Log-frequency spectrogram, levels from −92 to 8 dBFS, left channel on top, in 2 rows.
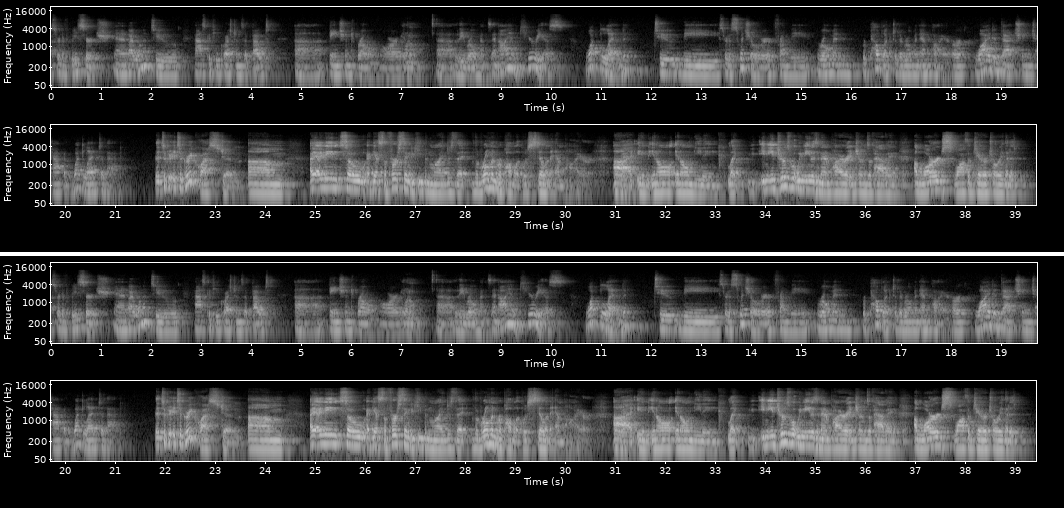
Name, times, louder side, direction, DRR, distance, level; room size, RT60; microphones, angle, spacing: voice 1, 0.0-2.5 2.9-4.4 4.9-7.3 7.7-10.2 10.7-11.5 12.1-16.0 16.2-21.1 31.0-31.3, right 1 dB, 15° right, 0 dB, 2.0 m, -34 dB
voice 2, 21.8-39.1, right 1 dB, 45° right, 2 dB, 0.9 m, -26 dB
15.5 x 7.2 x 4.8 m, 0.87 s
head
